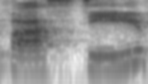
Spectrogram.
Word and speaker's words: Vasthy: Hi, I am Vasthy, rhymes with Frosty.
